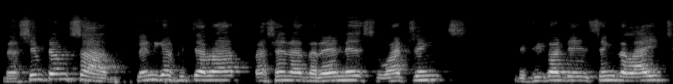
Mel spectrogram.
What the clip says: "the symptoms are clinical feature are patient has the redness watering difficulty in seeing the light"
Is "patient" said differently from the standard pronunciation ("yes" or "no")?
yes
